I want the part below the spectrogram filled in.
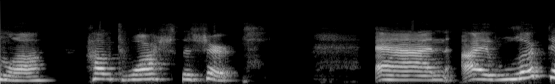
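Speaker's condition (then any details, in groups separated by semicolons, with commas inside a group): Cerebral palsy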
